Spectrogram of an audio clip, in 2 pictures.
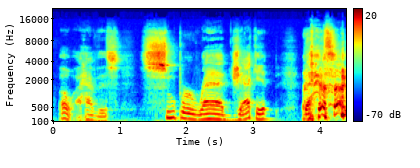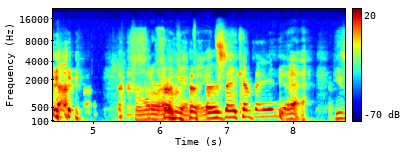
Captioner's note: laughs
